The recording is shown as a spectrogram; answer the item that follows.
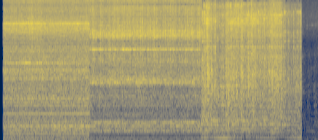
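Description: Metal lathe running under cut, a twist drill boring into spinning steel, with a steady motor whine. The sound changes abruptly about two and four seconds in and stops suddenly at the end.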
